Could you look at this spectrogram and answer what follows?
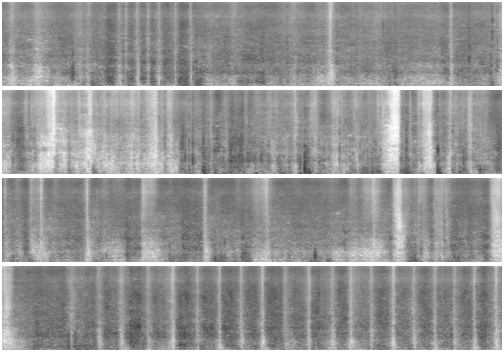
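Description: Fingers rubbing and crumpling a thin white foam sheet: a dry, scratchy rustle made of rapid short strokes, easing off for a couple of seconds about eight seconds in.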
